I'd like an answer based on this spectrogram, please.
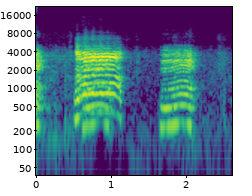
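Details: Large-breed pet goat bleating: two loud, harmonic, slightly wavering bleats, the first about half a second long and the second shorter, separated by a brief quiet gap.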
